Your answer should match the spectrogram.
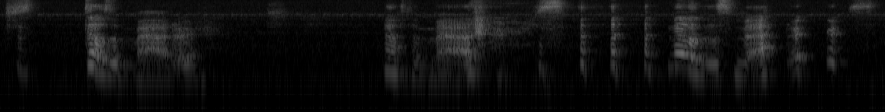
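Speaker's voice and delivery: low cartoon impression, laughing; Carl. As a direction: deliver it low, then crack up. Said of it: "again, it was like".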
